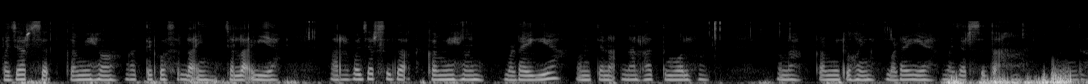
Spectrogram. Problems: background sounds at intervals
